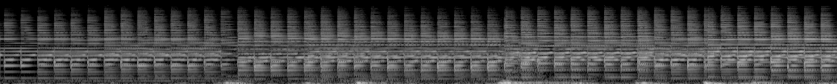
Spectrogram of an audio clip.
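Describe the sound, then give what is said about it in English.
The Universal Audio Opal morphing synthesizer plays a steady, rapid sequence of bright, buzzy tones rich in harmonics, with pulsing low notes thumping underneath at a constant loudness and no voices. “But that is the morphing synthesizer Opal by Universal Audio”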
